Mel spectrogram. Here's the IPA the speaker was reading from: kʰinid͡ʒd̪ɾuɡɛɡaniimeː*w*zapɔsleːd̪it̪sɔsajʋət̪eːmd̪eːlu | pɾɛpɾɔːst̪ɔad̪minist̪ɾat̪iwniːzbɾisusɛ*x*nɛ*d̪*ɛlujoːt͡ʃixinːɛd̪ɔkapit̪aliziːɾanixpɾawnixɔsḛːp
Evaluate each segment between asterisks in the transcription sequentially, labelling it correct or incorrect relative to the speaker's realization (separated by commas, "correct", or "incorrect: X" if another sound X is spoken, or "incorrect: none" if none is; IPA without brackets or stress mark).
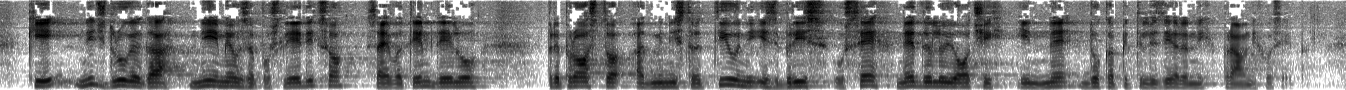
correct, correct, correct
